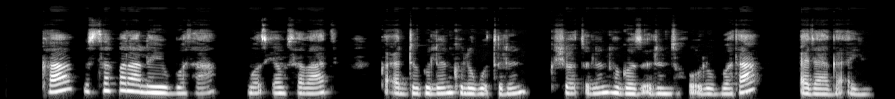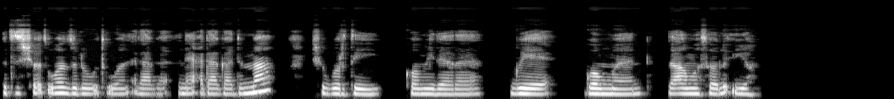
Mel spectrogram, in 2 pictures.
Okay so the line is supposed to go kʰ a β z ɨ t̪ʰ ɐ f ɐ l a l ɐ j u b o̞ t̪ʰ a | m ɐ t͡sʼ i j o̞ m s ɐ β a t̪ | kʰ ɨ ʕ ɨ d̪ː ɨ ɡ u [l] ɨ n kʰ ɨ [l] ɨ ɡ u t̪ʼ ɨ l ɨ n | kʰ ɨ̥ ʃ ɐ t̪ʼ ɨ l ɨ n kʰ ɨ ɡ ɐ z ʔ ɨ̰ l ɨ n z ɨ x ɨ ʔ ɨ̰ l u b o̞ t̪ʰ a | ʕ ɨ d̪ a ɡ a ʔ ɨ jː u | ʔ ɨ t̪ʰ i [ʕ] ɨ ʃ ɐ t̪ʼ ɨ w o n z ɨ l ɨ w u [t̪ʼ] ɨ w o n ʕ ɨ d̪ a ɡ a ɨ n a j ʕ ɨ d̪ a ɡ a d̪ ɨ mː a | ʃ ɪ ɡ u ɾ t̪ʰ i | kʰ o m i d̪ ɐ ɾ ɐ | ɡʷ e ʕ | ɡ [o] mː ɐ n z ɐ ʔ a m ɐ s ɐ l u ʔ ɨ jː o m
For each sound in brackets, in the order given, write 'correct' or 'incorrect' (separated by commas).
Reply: correct, correct, incorrect, correct, correct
